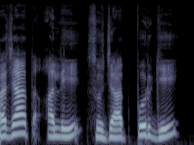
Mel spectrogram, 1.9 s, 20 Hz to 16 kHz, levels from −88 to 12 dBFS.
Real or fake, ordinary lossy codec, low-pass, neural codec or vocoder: real; none; 14.4 kHz; none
